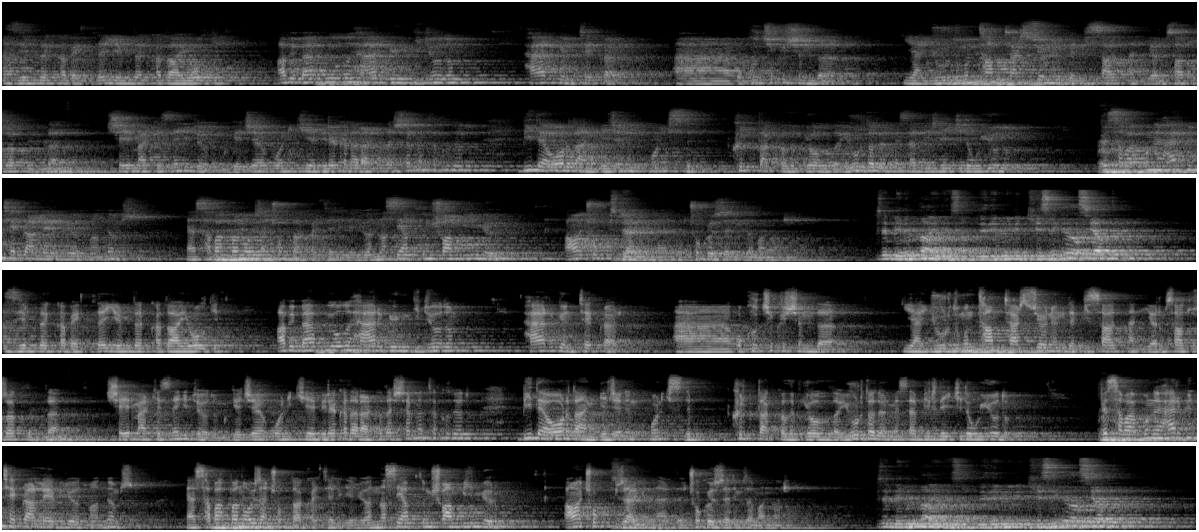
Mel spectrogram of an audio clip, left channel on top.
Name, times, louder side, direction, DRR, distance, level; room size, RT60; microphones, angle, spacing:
voice 1, 0.0-2.2 2.8-4.6 5.0-6.2 6.7-8.4 9.0-12.6 13.0-19.0 19.3-22.0 22.9-25.3 25.7-28.9 29.5-31.8, right 4 dB, 75° right, 7 dB, 0.7 m, -26 dB
voice 2, 9.4-10.0 12.2-12.5 22.9-23.1 26.0-26.4 30.1-30.3 32.6-35.1, equal, 75° left, -4 dB, 2.1 m, -22 dB
11.5 x 6.7 x 4.1 m, 2.2 s
head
